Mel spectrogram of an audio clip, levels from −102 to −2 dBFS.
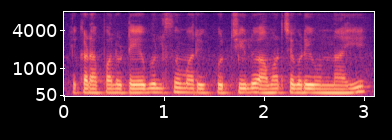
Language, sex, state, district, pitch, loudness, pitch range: Telugu, male, Karnataka, Bangalore, 145 Hz, -14 LUFS, 140-150 Hz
